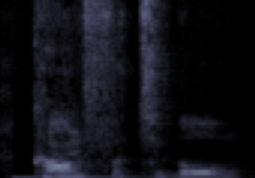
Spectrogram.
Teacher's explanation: See that the fort is not pronounced at all or barely.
